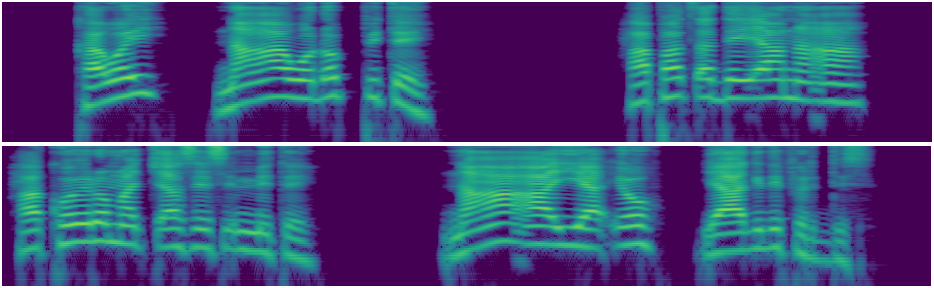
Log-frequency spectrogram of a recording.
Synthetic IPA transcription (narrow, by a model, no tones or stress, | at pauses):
kɐwɔj | nɐʔaːwɔɗɔpːɪt̪ɛ | hɐpɐt͡sʼɐd̪ɛʔɪaːnɐʔaː | hɐkɔjɾɔmɐt͡ʃʼːaːs̬eːsɪmːɪt̪ɛ̰ | nɐʔaːʔaːjɪjaːʔɔ | jaːɡɪd̪ɪpɪɾd̪ːɪs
